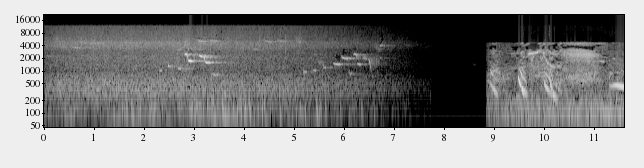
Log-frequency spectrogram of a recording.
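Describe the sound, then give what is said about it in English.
Song of the Kauai O'o, a Hawaiian bird: clear, fluting whistled notes repeated over steady hissing background noise, breaking off into a few seconds of silence before another burst of calls over noise. “Behind us, the Kauai O'o, Hawaiian bird, Stuart Pym tracked.”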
